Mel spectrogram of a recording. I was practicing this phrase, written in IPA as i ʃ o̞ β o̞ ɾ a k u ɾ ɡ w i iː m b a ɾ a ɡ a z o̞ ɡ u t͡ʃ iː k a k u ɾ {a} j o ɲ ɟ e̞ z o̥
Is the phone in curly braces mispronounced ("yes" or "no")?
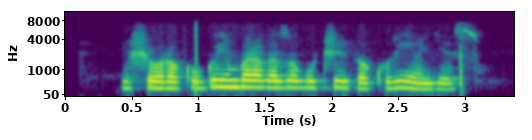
yes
